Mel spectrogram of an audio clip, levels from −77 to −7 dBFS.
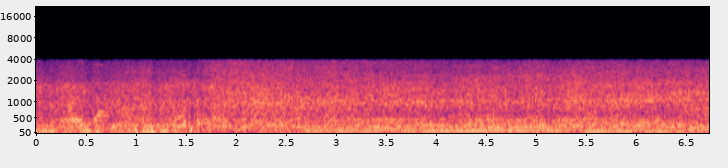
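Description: Gain pumping runs through the whole clip. The gain is pulled down on every loud sound, a swing of around 10 dB. The likely cause is input gain set far too high with a fast limiter clamping it. The narrowband call path adds its coding noise and stops at 4 kHz.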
